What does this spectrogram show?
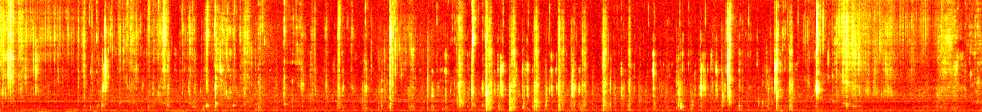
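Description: Close-up chewing of a fried cheese ball with a crisp, chewy coating: irregular soft crunches and mouth clicks, coming thicker in the middle of the stretch.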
